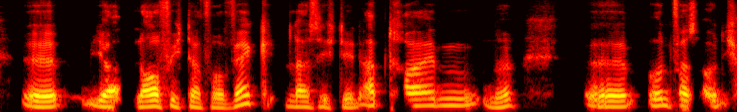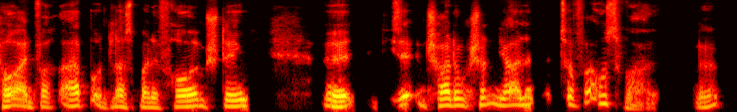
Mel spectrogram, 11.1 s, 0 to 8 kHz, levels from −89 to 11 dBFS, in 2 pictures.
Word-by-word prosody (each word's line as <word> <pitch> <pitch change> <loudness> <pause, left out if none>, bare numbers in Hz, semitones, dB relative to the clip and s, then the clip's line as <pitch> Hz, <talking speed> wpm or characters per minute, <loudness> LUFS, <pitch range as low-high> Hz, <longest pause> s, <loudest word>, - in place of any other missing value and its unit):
äh, 145 0 +5 0.2
ja, 160 -10 +4 0.2
laufe 155 +3 +5
ich 135 - -8
davor 120 -4 -3
weg, 225 +2 0
lasse 145 -4 -2
ich - - -10
den 120 +1 -5
abtreiben, 180 -1 -1
ne, 150 +6 -5 0.5
äh, 150 0 +3
und 175 +1 -1
was. 165 - +1
Und 155 - -3
ich - - -7
haue 150 - +4
einfach 140 0 -3
ab 170 +1 0
und - - -5
lasse 150 - -1
meine 130 -1 -1
Frau 145 +7 +3
im 165 0 -2
Stich. 160 +1 +1 0.6
Äh, - - +7 0.3
diese 430 +1 +2
Entscheidungen 180 0 +2
standen 200 +2 -2
ja 180 - +2
alle - - +1 0.2
zur 205 - -3
ver 165 - -4
Auswahl, 230 0 -5 0.3
ne? - - -6
160 Hz, 190 wpm, -22 LUFS, 145-180 Hz, 0.6 s, Äh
